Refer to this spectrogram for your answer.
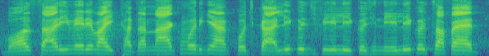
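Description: A man's voice: high voice, steady tone, moderate pace, smooth. A man with a Pakistani Urdu accent doing casual in-character game roleplay, brash and teasing, calling his viewers his sons. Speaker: gaming vlogger and roleplayer. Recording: loud traffic and engine noise.

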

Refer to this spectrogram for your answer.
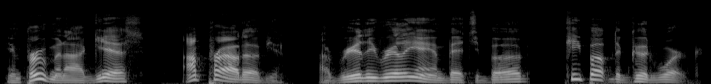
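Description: A drawling redneck father, gruff on top but proud of his daughter, as a man acts him out. His pitch rises and falls freely, and the voice sounds close and dry, like a storybook audio reading. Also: big pitch swings, a little slow, dry recording. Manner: drawling dialect.

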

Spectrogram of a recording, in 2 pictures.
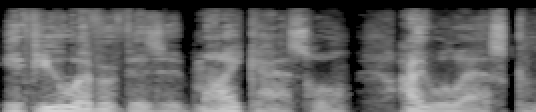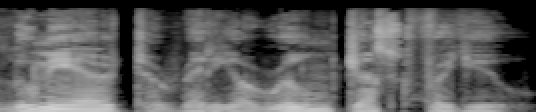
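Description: An actor playing a shy, gentle male beast prince in a game, talking in a halting, bashful way with a husky, rumbling voice. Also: very animated, no room sound, clean studio sound, heavily acted. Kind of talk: game voice clips.

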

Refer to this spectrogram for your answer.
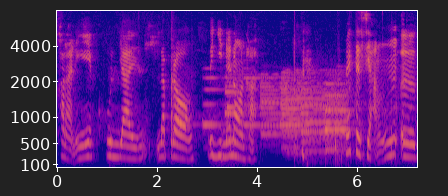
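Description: Female let's-play host, high voice, unhurried playful delivery; dull lo-fi sound with music behind. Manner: chatty, playful, self-mocking asides. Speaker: gaming channel host.

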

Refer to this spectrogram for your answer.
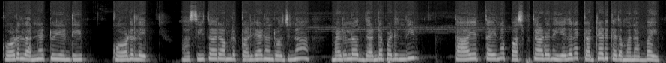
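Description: A woman's voice: high-pitched, steady tone, normal speed, dark tone, natural voice. Woman reading a firm middle-aged husband. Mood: reassuring.

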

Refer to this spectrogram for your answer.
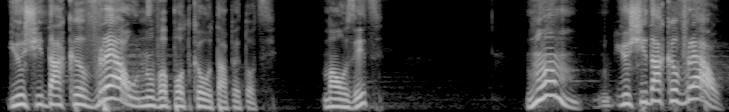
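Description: A pastor preaches a sermon to his congregation in a church hall, emphatic and often calling out questions to them. His high voice has a sing-song quality with long pauses, and the recording carries a long church-hall reverb.

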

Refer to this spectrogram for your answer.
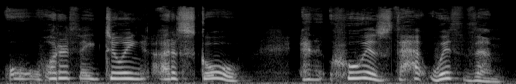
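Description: A man's voice: very high-pitched, animated, slow pace, vocal fry, a little mellow, husky, pitched above the performer's own voice, exaggerated voice. A man voicing a suspicious, under-the-weather female schoolteacher in a storybook, with a scratchy voice.

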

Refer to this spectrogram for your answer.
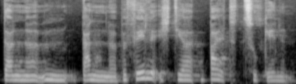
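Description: Woman putting on a pompous old king, bossy, hesitant ums, lowered mellow voice, storybook. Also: slow pace. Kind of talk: storybook reading.

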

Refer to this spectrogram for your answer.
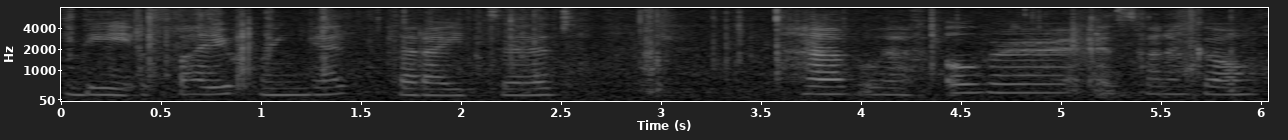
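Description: A young Malaysian woman with a voice on the high side hosts a budgeting channel, counting cash at her indoor desk while an overhead camera frames her hands. Background noise is present, and her casual talk to camera is slow and relaxed, thick with ums and likes.

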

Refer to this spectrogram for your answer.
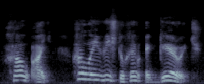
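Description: Guy doing a lil hopeful worried storybook car, high and sing-song. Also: sing-song, measured pace, fairly bright tone, heavily acted. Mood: wistful hopeful. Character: little male car, hopeful and anxious.

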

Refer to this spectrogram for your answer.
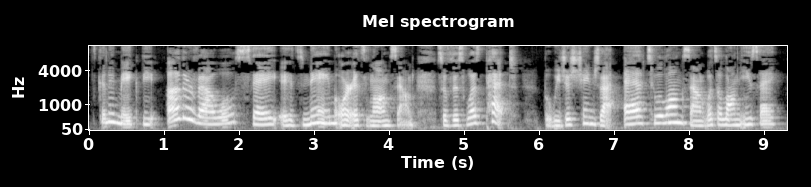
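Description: A woman teaching a phonics lesson to kindergarten children, with slow, sing-song teacher talk and drawn-out sounds. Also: a little high, expressive, gravelly.

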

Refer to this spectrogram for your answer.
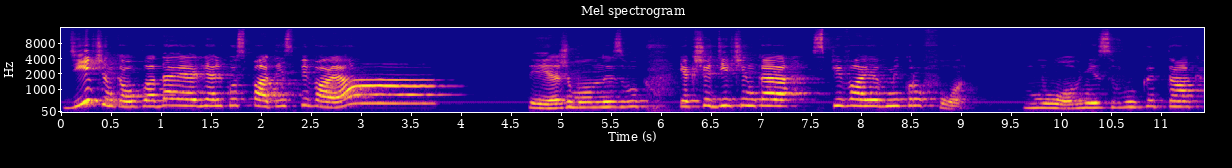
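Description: Woman kindergarten teacher, lively higher voice, slow and sing-song, echoey room. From Ukraine. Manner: sing-song, drawn-out words, answers her own questions. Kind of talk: online preschool literacy lesson.

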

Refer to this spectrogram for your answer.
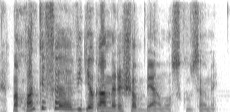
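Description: Gaming streamer on a headset, bright and tense voice, laid-back pace, joking banter with a teammate. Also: mid-range voice, creaky, no echo, clean studio sound. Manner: chatty, laughs often, jokey banter with a teammate. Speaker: streamer playing a horror game with a friend. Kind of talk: casual gaming commentary.

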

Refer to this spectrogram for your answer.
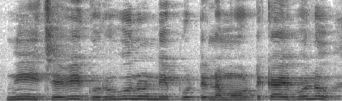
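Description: Brief: woman reading a scared, pleading male deity, higher voice, room echo. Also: steady tone, brisk, dark tone, lightly acted. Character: frightened pleading male creator god.

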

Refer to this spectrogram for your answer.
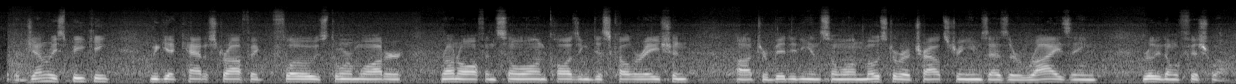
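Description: An older man in his sixties answers interview questions beside a stream, explaining in a measured way with plenty of "uh" fillers. His voice is picked up on a lapel mic outdoors. Clear outdoor noise runs behind him. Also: mid-range voice, level tone. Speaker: entomologist and fly fishing instructor.

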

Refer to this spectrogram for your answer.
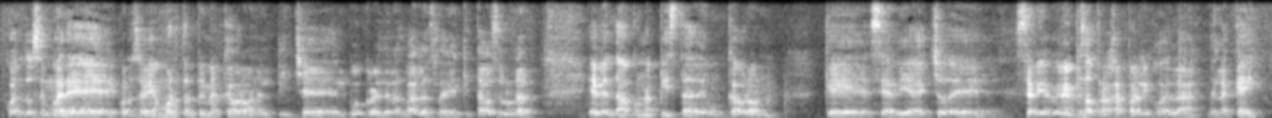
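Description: A man's voice: fairly low pitch, fairly quick. Mexican guy rambling through a movie recap, slangy, laughs a lot, kinda far off the mic. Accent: Mexican Spanish. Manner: slangy, laughing, retelling scenes with acted quotes. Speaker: movie reviewer. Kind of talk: casual spoken film recap. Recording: roomy echo, distant from mic.

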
